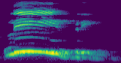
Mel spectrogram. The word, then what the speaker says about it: livre: O E não faz parte da sílaba tônica. Livre. Ela é uma paroxítona.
